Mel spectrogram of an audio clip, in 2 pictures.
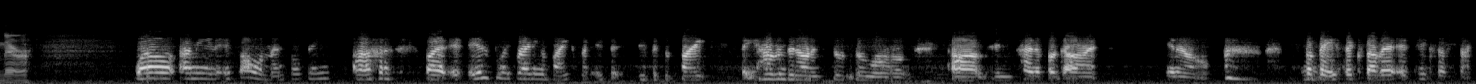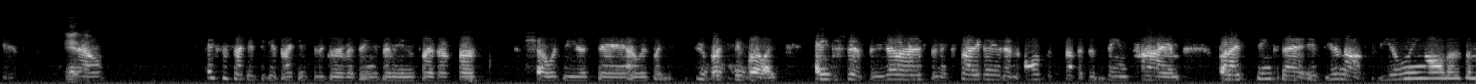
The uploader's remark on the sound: Recorded via phone call.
